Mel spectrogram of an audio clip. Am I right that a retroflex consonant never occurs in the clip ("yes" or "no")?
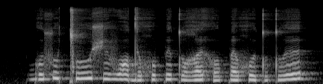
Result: yes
